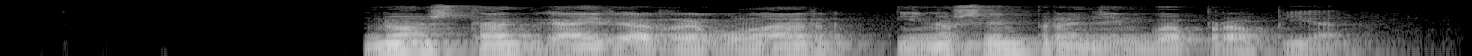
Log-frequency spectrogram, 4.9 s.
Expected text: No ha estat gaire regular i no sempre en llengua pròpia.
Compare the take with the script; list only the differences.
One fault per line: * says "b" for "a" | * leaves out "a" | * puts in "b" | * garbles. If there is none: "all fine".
all fine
